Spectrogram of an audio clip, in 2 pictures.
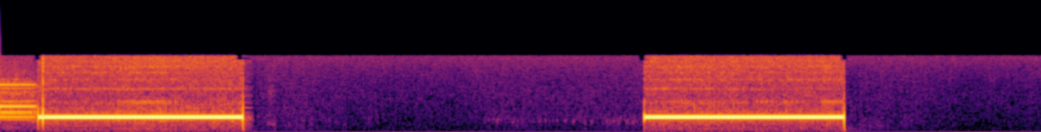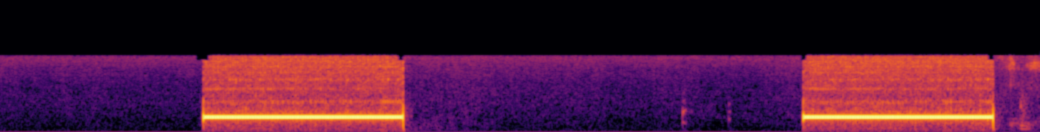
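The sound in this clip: Telephone ringback tone while a call is being transferred: four steady two-second tones at one pitch, each separated by about four seconds of silence, with no voices.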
